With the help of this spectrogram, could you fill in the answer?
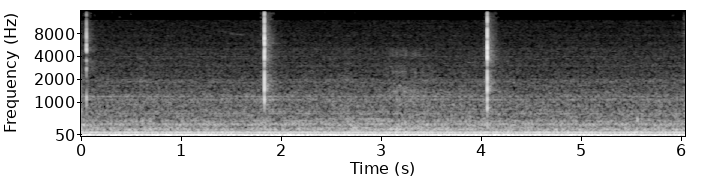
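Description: A small, thin, glossy cardboard football card numbered 21 is held in the fingers and tapped with long pink acrylic nails. Four short, bright clicks sound over a quiet, steady low hum, each dying away almost at once.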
